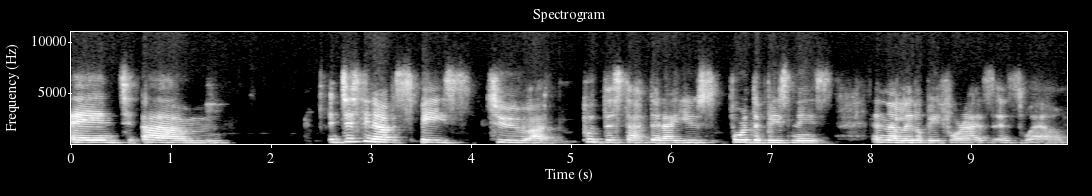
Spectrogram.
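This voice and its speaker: The speaker has an Italian accent and fairly even intonation. The pace is very slow. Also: woman, medium pitch for a woman. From Italy, Dolomites. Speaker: small business owner. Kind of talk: public meeting request. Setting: video call. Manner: halting.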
